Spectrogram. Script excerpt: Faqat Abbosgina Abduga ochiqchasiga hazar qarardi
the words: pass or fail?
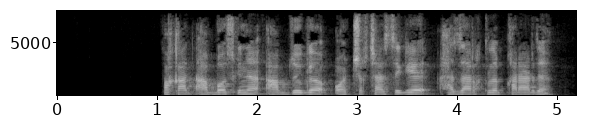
fail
